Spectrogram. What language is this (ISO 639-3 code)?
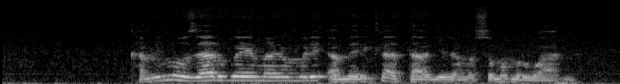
kin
